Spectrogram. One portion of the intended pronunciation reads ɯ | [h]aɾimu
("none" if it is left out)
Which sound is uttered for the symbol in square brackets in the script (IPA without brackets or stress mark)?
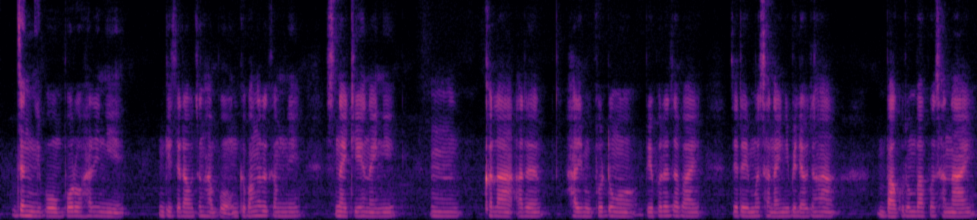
h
